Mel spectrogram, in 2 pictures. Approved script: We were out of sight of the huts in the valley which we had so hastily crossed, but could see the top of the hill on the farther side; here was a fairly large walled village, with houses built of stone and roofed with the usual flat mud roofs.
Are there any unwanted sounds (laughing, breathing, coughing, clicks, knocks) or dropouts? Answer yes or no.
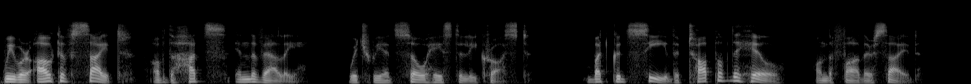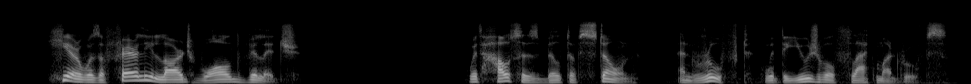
no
